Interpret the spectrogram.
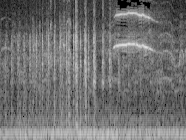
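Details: At its breeding burrow, a black guillemot (Cepphus grylle) gives a quick run of dry, ticking notes, then one thin, high, drawn-out whistle, with a low background hum throughout.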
